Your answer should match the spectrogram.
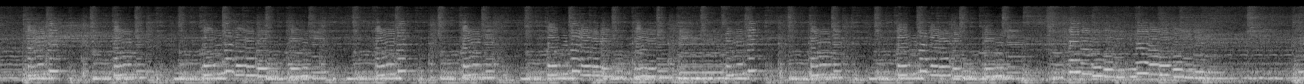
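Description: Jazz quartet playing live: a saxophone carries a moving melody over Hammond organ, double bass and drum kit, with steady cymbal strokes.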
